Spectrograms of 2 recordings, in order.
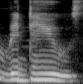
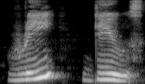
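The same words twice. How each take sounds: First: Said in the usual way. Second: "reduce" split into two slow beats, re-duce; slow, louder "reduce" in two separate parts; syllable by syllable. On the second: Shown as a demonstration. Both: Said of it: "দুইটা syllable এখানের মধ্যে আছে".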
